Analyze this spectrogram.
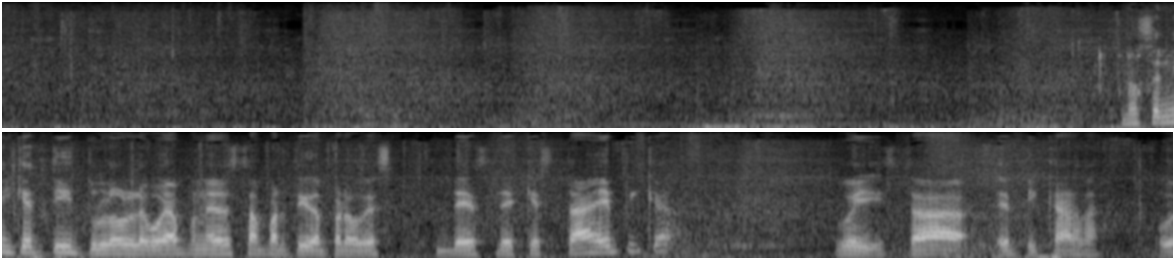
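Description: Water splashes as a swimmer paddles along.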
